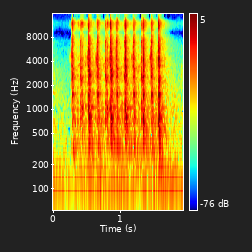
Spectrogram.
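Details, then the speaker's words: Wrecked 5.0 V8 Mustang bought as a non-runner, power wired directly to the starter solenoid: fast dry ticking, about seven clicks a second for a second and a half, with no cranking; owner suspects a failed starter, not confirmed. "I think the starter took a crap. I think that's what our issue is."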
